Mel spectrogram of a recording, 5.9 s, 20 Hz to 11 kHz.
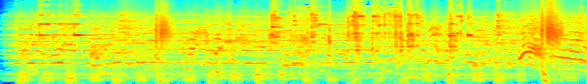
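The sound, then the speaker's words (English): Fight sounds from a 1990 martial arts film, including a back kick landing: a rapid flurry of whacks, thuds and crashing impacts over a busy, loud soundtrack. “That was a nice kick right there. Back kick.”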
